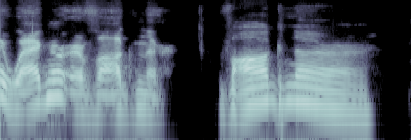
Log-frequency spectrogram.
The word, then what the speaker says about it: Wagner: both of these yeah I think the correct spelling would be or pronunciation would be Wagner as a reference to the composer that the Nazis liked so much of course so yeah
